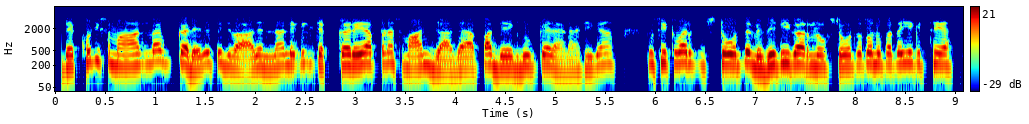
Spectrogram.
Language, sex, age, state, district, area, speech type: Punjabi, male, 18-30, Punjab, Ludhiana, urban, conversation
